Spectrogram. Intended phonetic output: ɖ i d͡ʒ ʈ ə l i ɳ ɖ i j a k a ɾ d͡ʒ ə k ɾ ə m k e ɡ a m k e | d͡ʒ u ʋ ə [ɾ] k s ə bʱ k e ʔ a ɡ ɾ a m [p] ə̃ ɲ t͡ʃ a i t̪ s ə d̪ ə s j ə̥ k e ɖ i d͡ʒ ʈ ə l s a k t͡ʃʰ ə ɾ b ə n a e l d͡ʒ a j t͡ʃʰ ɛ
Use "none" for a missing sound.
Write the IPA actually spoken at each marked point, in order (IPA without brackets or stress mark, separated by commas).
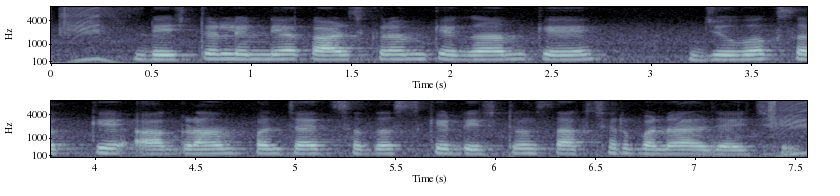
none, p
